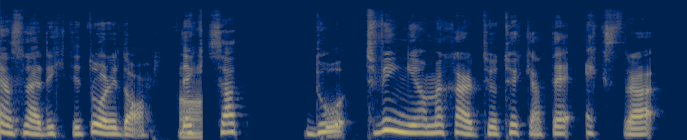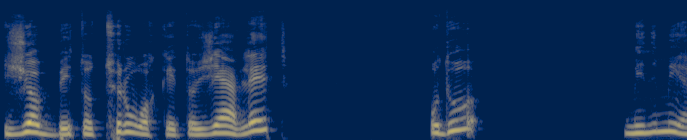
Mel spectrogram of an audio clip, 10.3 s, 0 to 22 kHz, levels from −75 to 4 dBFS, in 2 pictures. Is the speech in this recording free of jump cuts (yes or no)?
no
